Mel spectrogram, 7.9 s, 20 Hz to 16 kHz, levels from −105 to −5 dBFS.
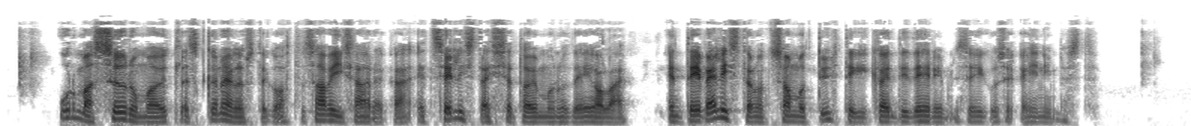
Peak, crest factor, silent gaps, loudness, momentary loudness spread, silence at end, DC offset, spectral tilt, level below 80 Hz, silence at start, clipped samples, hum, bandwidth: -2 dBFS; 26 dB; none; -24 LUFS; 13 LU; 0.7 s; under 0.1%; -2 dB/octave; -66 dBFS; 0.1 s; under 0.1%; none; 10 kHz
